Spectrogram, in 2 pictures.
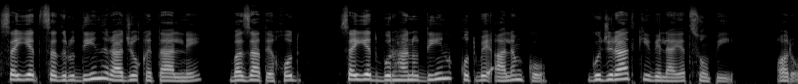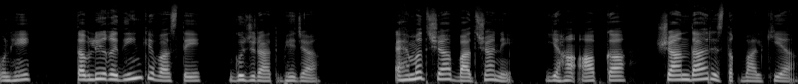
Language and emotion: Urdu, neutral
